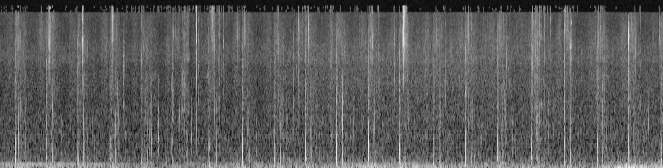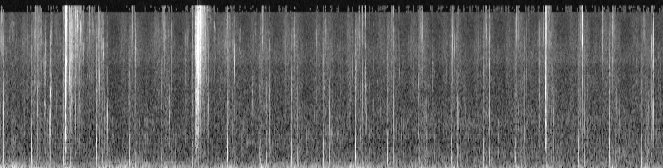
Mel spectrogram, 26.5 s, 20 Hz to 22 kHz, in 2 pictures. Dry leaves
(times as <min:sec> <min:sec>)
0:17.2 0:17.5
